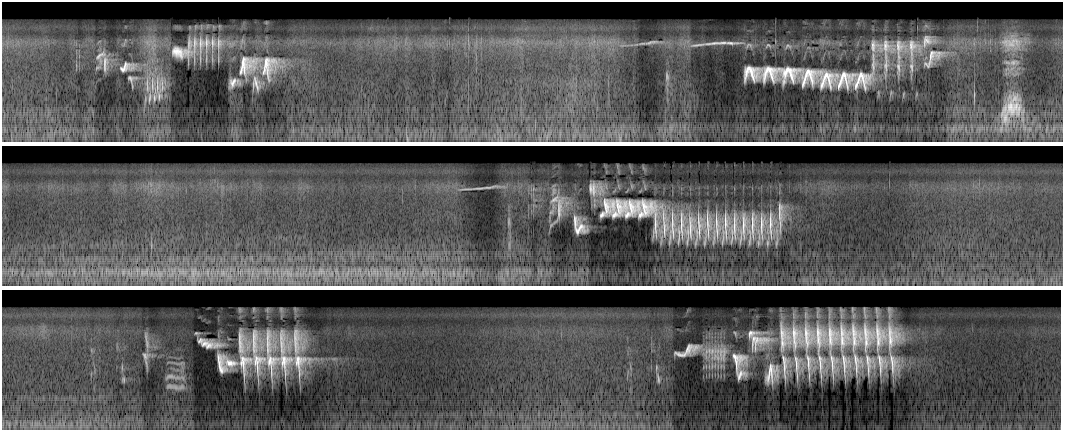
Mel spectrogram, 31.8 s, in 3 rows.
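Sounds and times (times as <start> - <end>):
nightingale singing: 0.7 - 3.1, 6.0 - 10.4, 14.6 - 18.6, 22.1 - 24.7, 27.5 - 30.4.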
